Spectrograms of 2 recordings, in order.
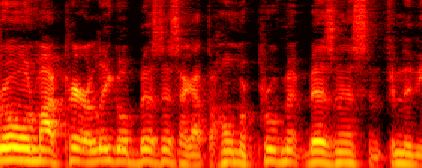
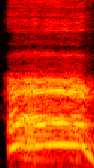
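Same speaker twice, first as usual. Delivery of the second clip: mock yell; 6 dB louder than usual. Driver's shout as he leaves.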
